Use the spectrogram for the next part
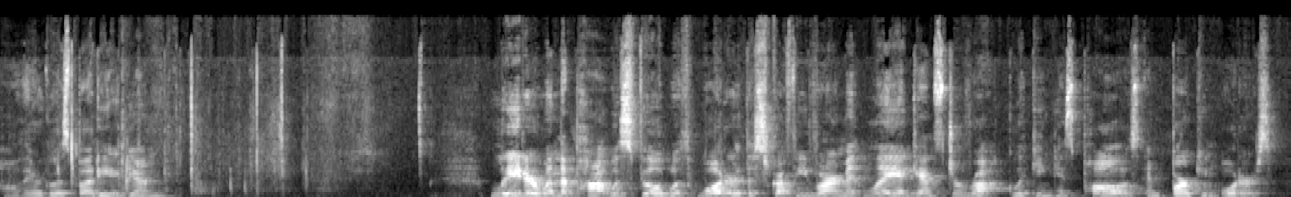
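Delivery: usual speaking voice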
